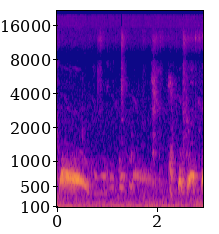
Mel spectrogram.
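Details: Spotted dove from Khmer and Malay breeding birds, opening with one strong falling coo, then softer low murmuring and a few short clipped coo notes near the end.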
